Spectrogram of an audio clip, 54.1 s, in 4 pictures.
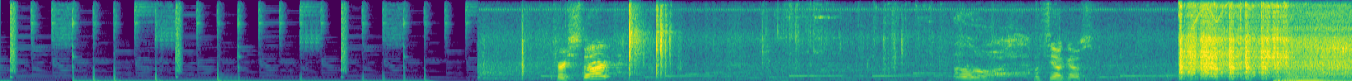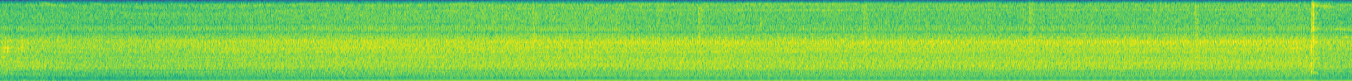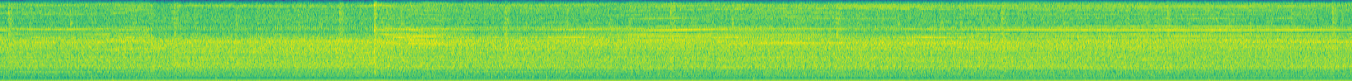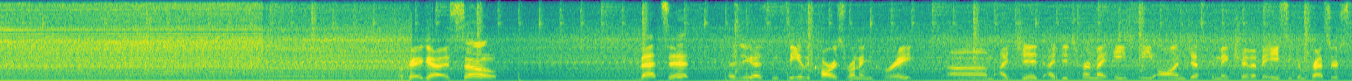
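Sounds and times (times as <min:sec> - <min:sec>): car engine starting and idling: 0:11.7 - 0:54.0.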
